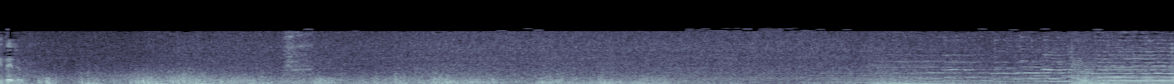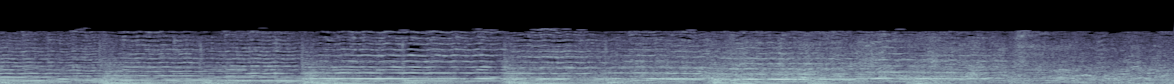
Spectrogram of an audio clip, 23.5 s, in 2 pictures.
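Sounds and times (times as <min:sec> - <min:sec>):
deep thunder rumbling: 0:00.0 - 0:23.4
heavy rain: 0:00.0 - 0:23.4.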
